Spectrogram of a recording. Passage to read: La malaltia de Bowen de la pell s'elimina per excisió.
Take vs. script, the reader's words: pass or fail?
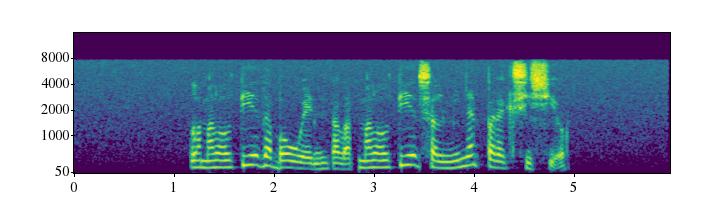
fail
